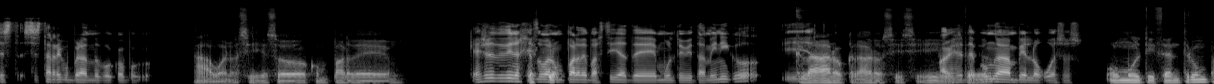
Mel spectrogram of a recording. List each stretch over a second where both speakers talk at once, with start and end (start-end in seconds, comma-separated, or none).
none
